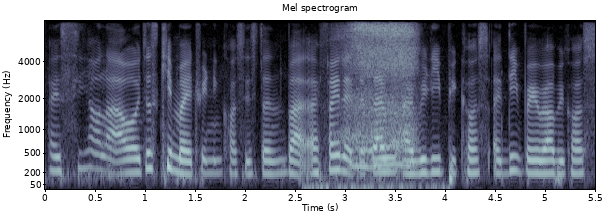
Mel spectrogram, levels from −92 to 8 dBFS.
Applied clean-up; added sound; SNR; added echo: none; Hiss; 2 dB; none.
